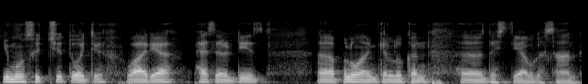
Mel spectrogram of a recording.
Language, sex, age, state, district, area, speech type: Kashmiri, male, 30-45, Jammu and Kashmir, Pulwama, urban, spontaneous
